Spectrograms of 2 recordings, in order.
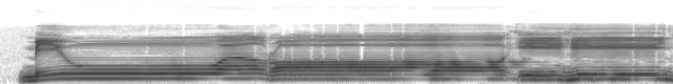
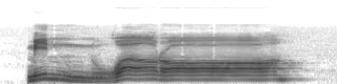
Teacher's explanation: bunyi huruf nun dimasukkan ke dalam huruf wow menghasilkan bunyi meong-meong tidaklah seperti berikut minwal roh itu salah bacaannya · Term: idgham bighunnah, idgham bi gunnah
